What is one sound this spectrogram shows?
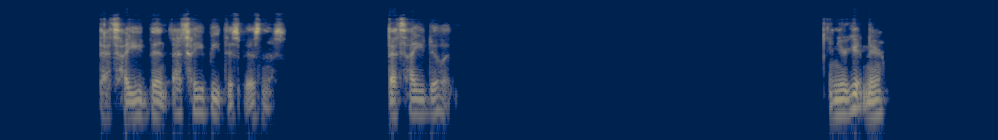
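A man speaks close to a microphone in short bursts.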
